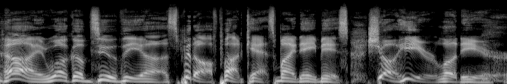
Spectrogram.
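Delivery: slow, lightly hammed radio-host intro; mock podcast host voice. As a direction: drawl the welcome like a cheesy announcer. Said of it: "please don't do that".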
